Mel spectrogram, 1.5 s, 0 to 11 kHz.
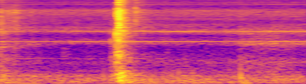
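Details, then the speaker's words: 2010 Mazda 3 with 2.4-liter engine that won't start: key turned gives one sharp click then a fainter one, engine never cranks; starter suspected, starter later replaced but car still didn't start. "All right. Clicking. That sounds like his starter."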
